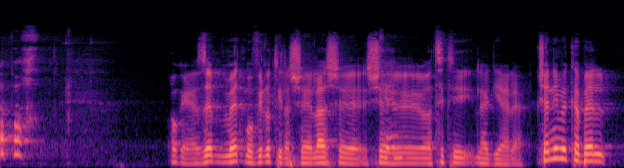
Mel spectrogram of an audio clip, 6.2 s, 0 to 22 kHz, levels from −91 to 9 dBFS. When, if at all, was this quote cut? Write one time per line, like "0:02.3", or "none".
0:05.3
